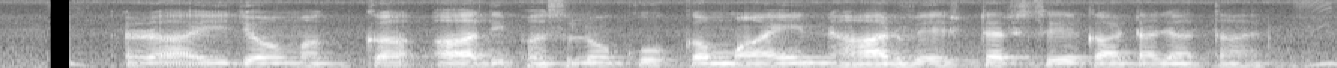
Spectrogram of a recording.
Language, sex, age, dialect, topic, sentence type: Hindi, male, 25-30, Kanauji Braj Bhasha, agriculture, statement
